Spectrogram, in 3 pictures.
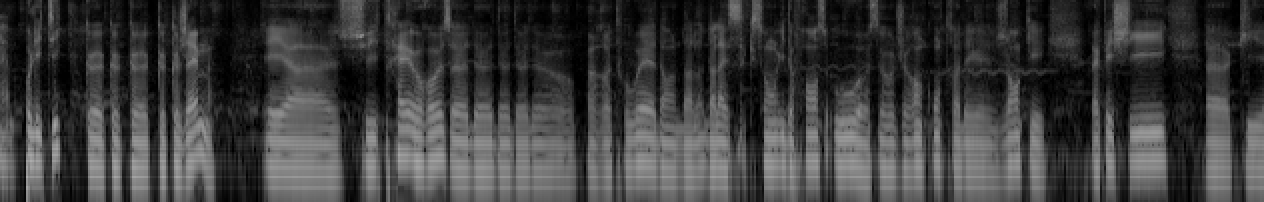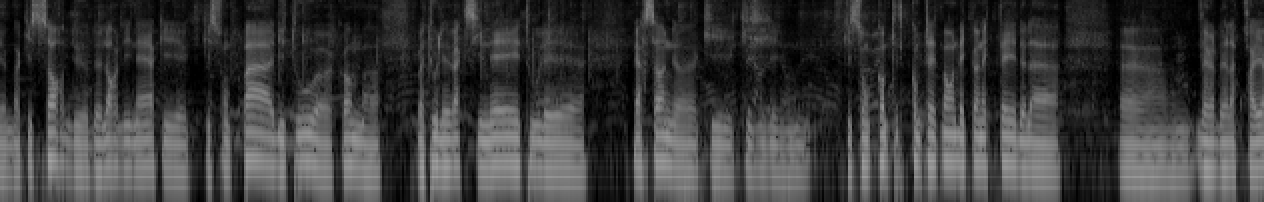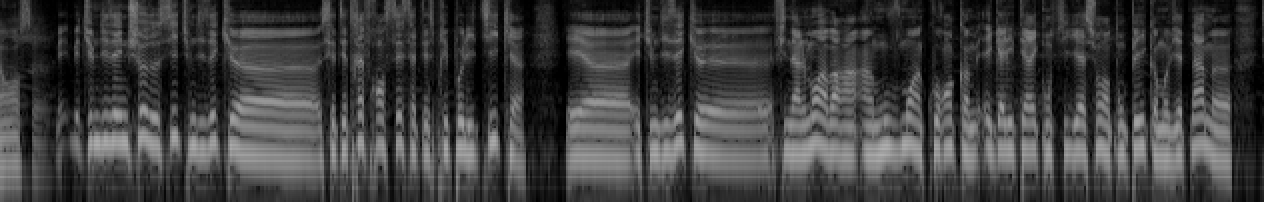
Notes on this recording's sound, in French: Les équipes d'ERFM sont en Bourgogne pour le "Festival de la Réconciliation d'E&R". La parole est donnée aux organisateurs, conférenciers et festivaliers à travers un "micro-pelouse" riche et plein de vie.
